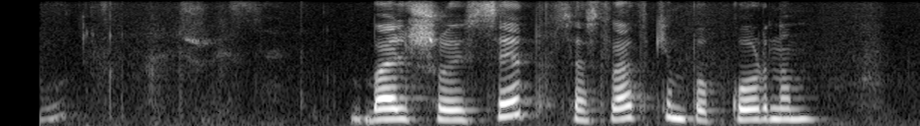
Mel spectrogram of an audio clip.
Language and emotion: Russian, neutral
